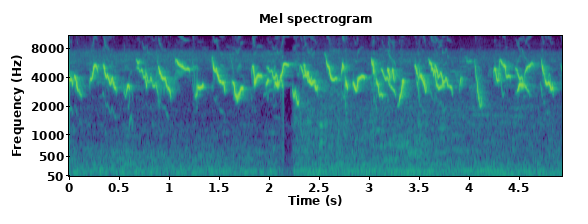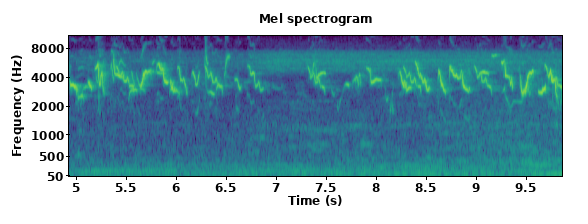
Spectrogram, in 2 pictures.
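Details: Short, fast master song of a lemon-bellied white-eye for teaching other birds. An almost unbroken stream of rapid, high twittering notes, with one short break near the end.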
